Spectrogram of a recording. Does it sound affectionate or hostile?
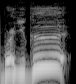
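affectionate. It sounds warm and affectionate.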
